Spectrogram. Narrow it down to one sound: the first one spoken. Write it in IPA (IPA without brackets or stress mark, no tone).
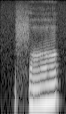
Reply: f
